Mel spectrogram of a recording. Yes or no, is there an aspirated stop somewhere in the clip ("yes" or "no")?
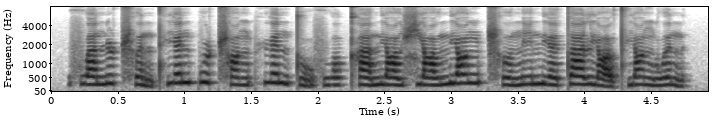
yes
